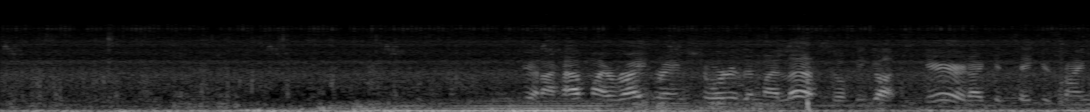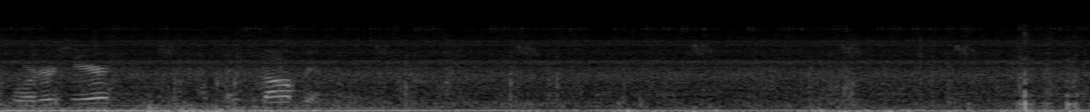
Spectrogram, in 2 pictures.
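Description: A horse walks on soft sand, its hooves thudding dully.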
